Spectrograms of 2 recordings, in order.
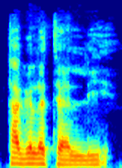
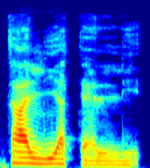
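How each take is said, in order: First: The G is pronounced as a hard sound. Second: The G is silent, blending into the L. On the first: The speaker calls it wrong. "it's not tagliatelle" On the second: The speaker calls it right. "the G is silent"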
